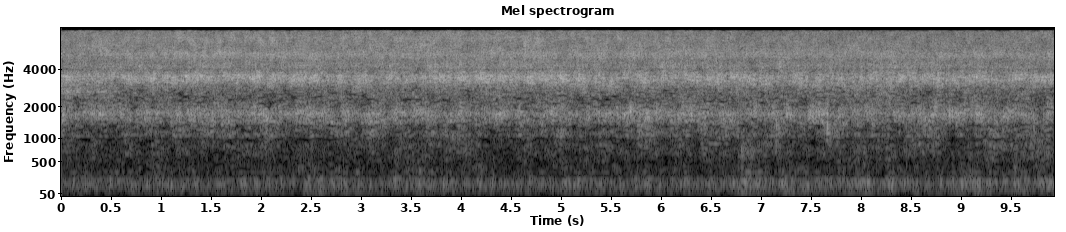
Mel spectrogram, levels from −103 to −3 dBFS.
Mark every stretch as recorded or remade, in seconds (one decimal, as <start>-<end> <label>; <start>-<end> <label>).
0.0-9.9 recorded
